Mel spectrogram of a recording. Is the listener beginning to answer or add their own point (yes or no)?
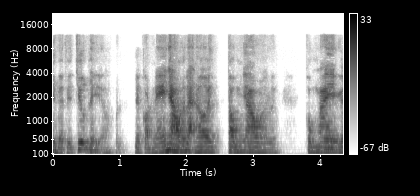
no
